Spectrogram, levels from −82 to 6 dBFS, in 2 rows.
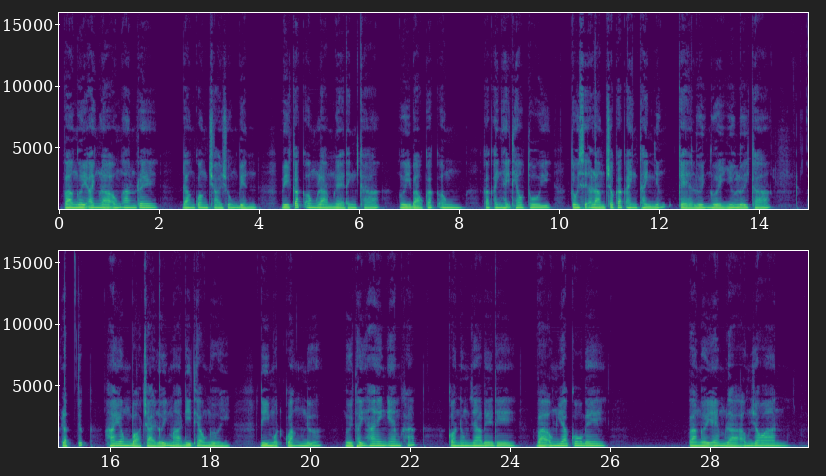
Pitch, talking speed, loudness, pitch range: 135 Hz, 150 wpm, -18 LUFS, 120-140 Hz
